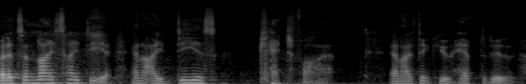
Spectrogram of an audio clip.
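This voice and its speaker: The voice is somewhat breathy and swings widely in loudness. Long pauses come often. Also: man, medium pitch for a man, ordinary pitch variation, moderate pace. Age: 70s. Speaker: former mayor, panelist. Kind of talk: panel discussion. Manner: animated.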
